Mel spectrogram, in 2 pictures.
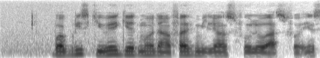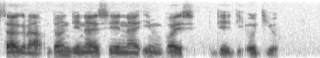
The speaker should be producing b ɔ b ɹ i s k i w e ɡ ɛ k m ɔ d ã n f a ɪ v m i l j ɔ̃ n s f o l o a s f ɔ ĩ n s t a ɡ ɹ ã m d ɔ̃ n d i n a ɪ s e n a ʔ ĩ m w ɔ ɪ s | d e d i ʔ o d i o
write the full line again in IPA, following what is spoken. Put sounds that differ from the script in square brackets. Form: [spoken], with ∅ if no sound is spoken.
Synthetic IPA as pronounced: b ɔ b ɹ i s k i w e ɡ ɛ [t] m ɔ d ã n f a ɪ v m i l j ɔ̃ n s f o l o a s f ɔ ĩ n s t a ɡ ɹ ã m d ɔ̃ n d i n a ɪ s e n a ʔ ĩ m [v] ɔ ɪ s | d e d i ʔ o d i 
